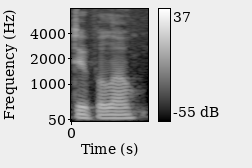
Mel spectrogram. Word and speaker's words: DUPLO: That's how you say it? Uh that's how I say it. Okay. How do you say it? I say it like it's spelled. I say DUPLO.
